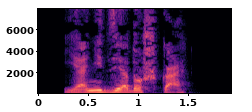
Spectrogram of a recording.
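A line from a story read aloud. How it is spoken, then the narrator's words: Angry snap. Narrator (Russian): сердито огрызнулся прохожий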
